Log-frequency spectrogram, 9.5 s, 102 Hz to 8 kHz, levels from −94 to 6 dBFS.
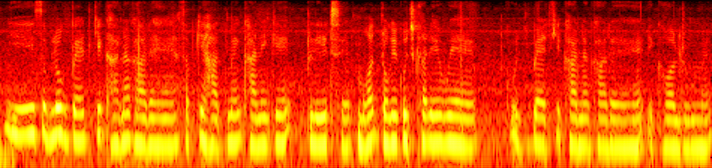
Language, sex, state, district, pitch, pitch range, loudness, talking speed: Hindi, female, Bihar, Jamui, 195 Hz, 185-205 Hz, -19 LUFS, 215 wpm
